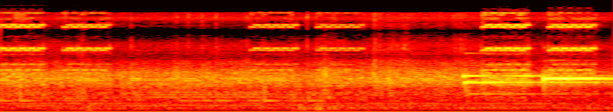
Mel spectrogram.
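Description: A mobile phone ringing: three rings about two seconds apart, each a pair of short, high electronic beeps. Near the end, steady held musical tones come in, louder than the ring.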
